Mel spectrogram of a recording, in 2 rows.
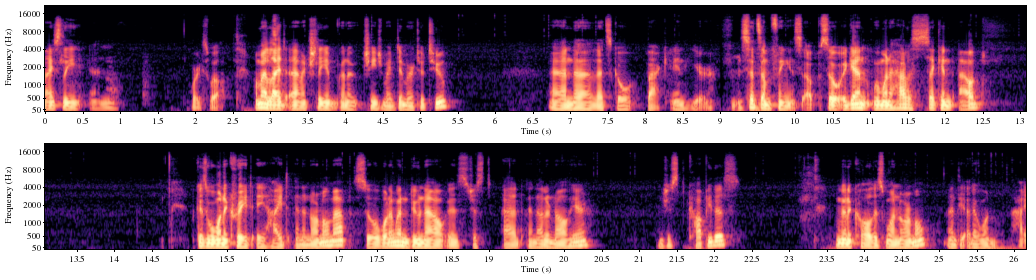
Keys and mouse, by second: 2.7 click, 3.5 click, 5.5-6.1 drag, 6.3 drag, 6.8-7.1 drag, 7.4 click, 8.4 click, 9.9-10.9 drag, 11.3-12.1 typing, 12.4-13.6 drag, 13.6-14.0 drag, 15.7 middle click, 17.1-18.2 drag, 18.9 right click, 19.4-20.1 typing, 20.5-20.8 drag, 21.0 ctrl+click, 21.4-22.3 typing, 22.1 ctrl+click, 22.7 ctrl+click, 23.1 ctrl+click.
